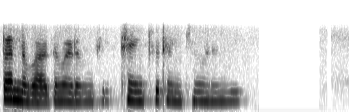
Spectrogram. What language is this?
Punjabi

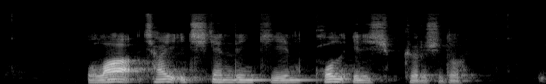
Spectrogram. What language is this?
Uyghur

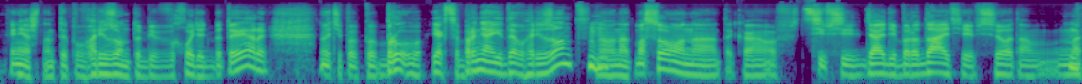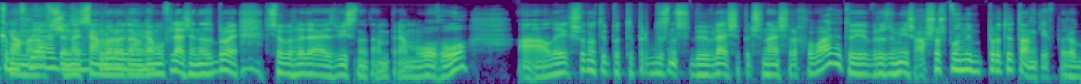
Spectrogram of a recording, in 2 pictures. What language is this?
Ukrainian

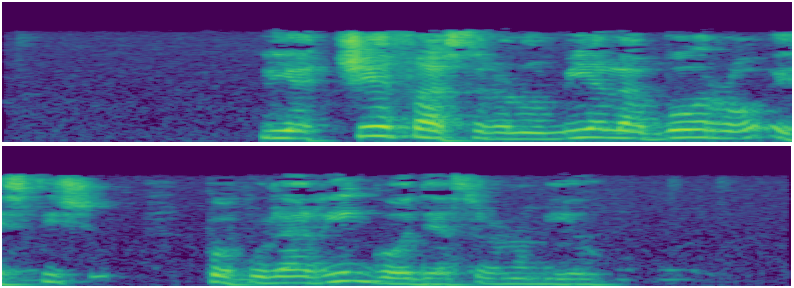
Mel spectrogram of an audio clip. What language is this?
Esperanto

